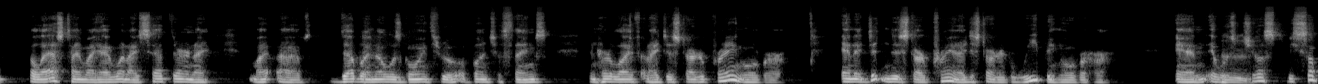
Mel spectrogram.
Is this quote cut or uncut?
uncut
